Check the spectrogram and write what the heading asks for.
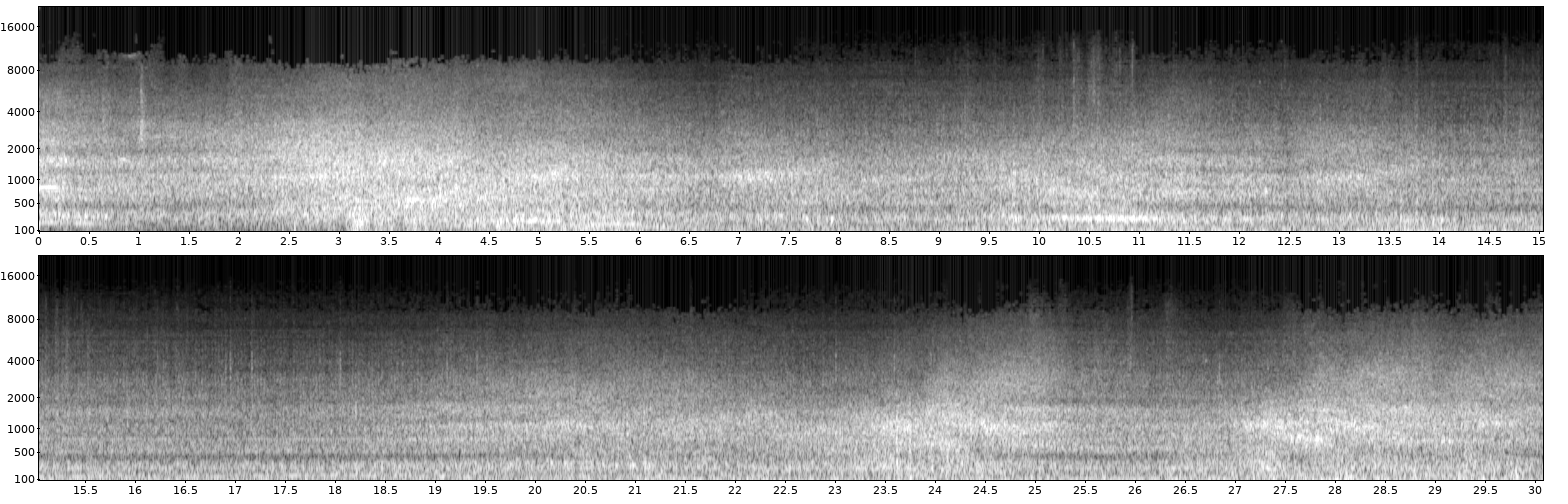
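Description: Road traffic: cars passing one after another, the noise swelling and fading with each pass over a steady background hum.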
